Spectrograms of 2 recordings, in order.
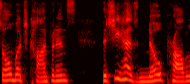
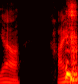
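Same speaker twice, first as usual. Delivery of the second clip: mock catty, grudging, very loud; 6 semitones lower, 13 dB louder than usual. Retelling a game character's reply to a thank-you request: imitating a catty reply. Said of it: "she says something kinda catty".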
